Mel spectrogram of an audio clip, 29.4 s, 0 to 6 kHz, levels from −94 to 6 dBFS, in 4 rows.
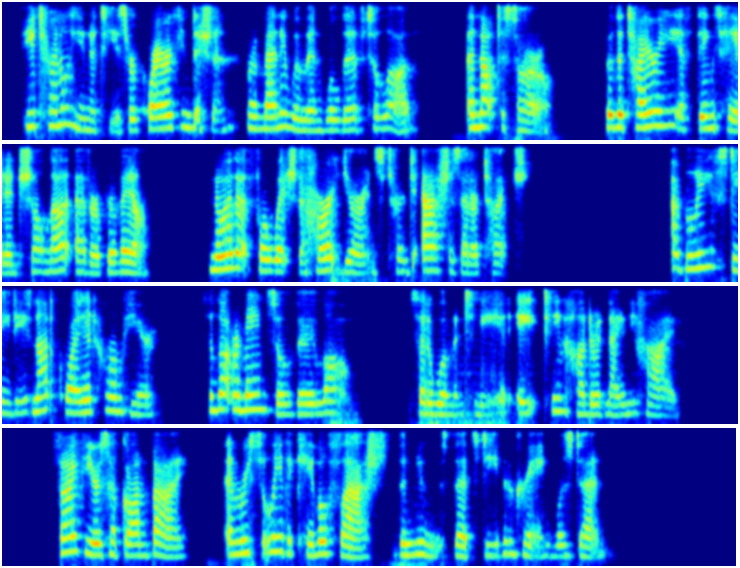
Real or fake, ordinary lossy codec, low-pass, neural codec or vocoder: fake; Opus, 24 kbps; 5.4 kHz; codec, 16 kHz, 1.1 kbps, Voila-Tokenizer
